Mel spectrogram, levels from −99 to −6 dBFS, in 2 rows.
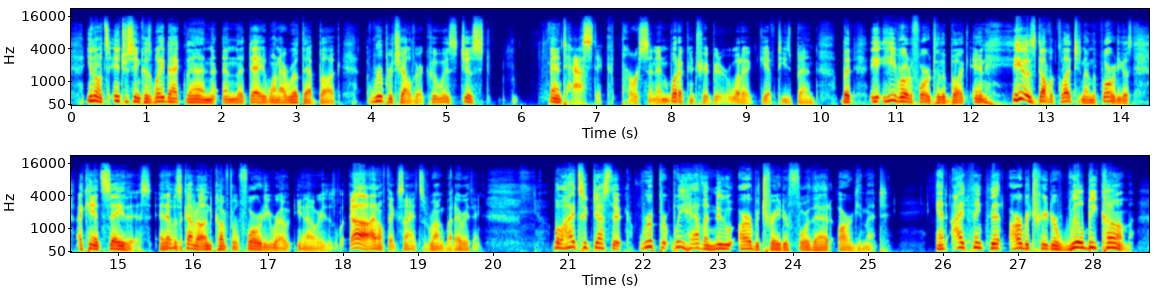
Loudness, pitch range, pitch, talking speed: -20 LUFS, 115-175 Hz, 135 Hz, 205 wpm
